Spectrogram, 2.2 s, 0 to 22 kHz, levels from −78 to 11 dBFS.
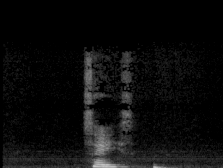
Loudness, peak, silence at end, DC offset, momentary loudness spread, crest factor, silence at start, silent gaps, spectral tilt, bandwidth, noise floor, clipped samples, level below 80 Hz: -21 LUFS; -4 dBFS; 0.55 s; under 0.1%; 18 LU; 20 dB; 0.85 s; none; -5.5 dB/octave; 16 kHz; -57 dBFS; under 0.1%; -42 dBFS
